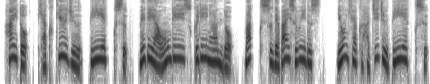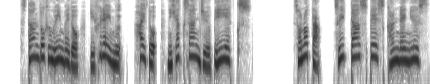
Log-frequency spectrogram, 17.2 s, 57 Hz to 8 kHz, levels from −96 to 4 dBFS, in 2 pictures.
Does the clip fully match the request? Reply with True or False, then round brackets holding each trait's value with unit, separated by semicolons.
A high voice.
True (235 Hz)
